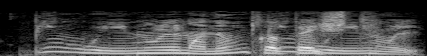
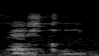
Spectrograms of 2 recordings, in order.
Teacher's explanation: listen to how the E at the end of the plural marker here in that final noun, how it softens and weakens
